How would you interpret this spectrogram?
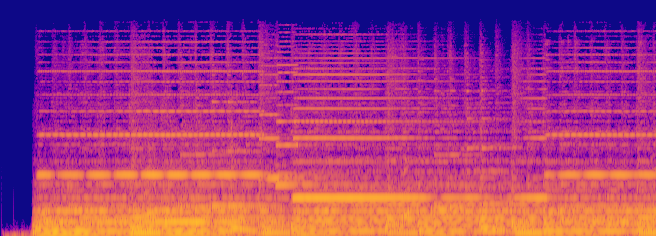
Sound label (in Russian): Мелодии трубы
